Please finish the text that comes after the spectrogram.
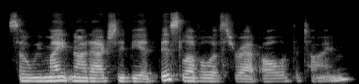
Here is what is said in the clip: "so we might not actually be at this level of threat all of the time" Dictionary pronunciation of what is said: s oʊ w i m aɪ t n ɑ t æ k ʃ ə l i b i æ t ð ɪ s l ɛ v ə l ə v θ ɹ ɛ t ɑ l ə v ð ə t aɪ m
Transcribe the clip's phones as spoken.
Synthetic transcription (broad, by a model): s oʊ w i m aɪ t n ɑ t æ k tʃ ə l i b i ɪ t ð ɪ s l ɛ v l ə v θ ɹ ɛ t ɑ l ə v ð ə t aɪ m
